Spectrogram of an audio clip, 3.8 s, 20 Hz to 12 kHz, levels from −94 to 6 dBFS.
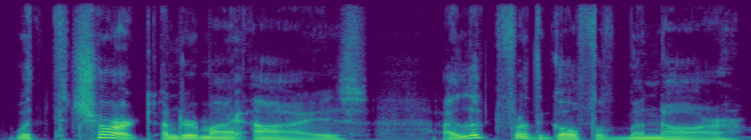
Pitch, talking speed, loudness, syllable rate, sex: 135 Hz, 210 wpm, -19 LUFS, 5.0 syllables/s, male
